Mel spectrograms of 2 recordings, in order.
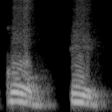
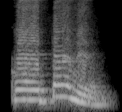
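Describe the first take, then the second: First: "Coetáneo" broken up as co, e, tá, ne, o; five separate beats in "Coetáneo"; split into syllables. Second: Said in the usual way. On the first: Shown as a demonstration. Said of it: "cinco sílabas". ("Coetáneo" silabeado: co, e, tá, ne, o)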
